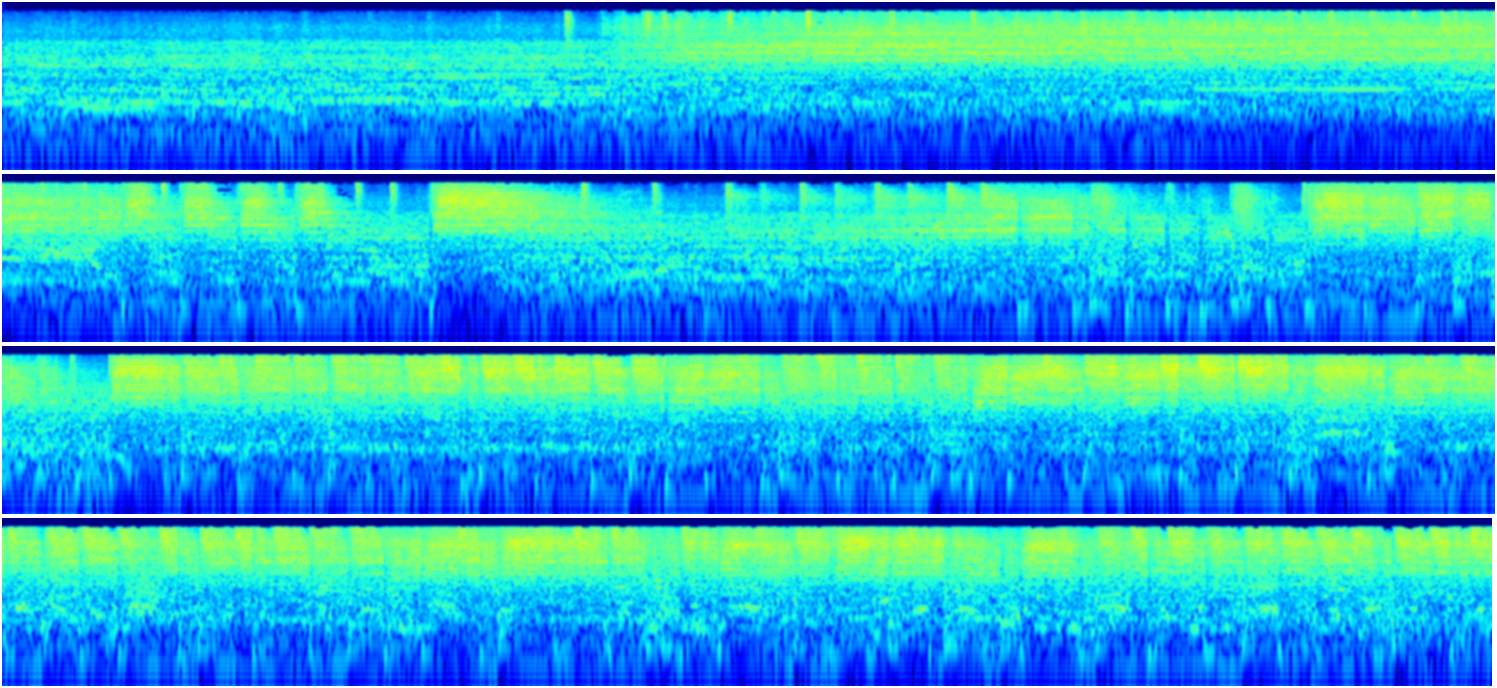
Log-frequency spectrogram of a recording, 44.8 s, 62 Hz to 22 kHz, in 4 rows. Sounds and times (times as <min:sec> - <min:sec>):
Music: 0:00.0 - 0:44.7.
